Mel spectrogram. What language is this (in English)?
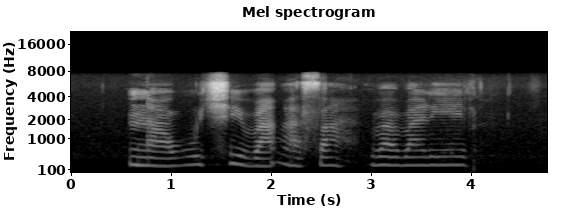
Venda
